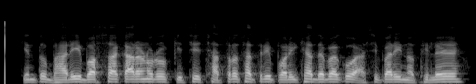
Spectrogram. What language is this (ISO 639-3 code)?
ori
